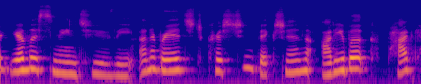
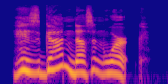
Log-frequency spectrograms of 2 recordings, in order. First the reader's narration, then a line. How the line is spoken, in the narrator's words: a passenger shouted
